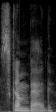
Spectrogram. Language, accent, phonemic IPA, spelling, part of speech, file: English, US, /ˈskʌmˌbæɡ/, scumbag, noun, En-us-scumbag.ogg
- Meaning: 1. A condom 2. A sleazy, disreputable, despicable, or otherwise immoral person; a lowlife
